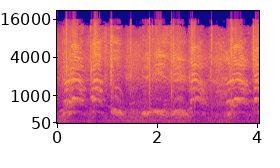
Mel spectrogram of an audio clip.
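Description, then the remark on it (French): A large crowd of hundreds of protesters gathered in the rain in the evening in France chants and shouts in rhythmic bursts, many voices rising and falling together in a loud, continuous roar of protest slogans with whistles and cries cutting through. “Hier soir, des milliers de personnes se sont rassemblées aux quatre coins du pays et notamment à Paris.”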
